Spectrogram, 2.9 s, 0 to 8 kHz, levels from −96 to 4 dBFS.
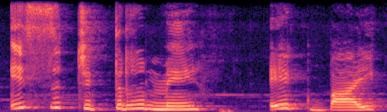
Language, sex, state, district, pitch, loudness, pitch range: Hindi, female, Madhya Pradesh, Bhopal, 275 Hz, -14 LUFS, 220-345 Hz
